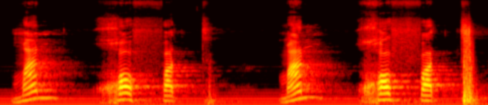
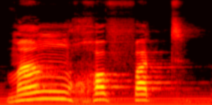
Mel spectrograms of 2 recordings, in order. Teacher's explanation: Adapun qiraah Abu Jafar almadani berkesendirian ikhfa Nun iltaqom maakho maka tidak dibaca izhar Man khofat tetapi dibaca dengan Ikhfa Man khofat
